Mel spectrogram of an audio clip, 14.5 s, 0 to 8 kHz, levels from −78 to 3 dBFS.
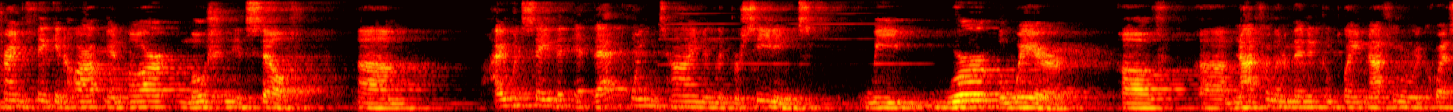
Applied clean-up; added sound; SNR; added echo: neural separator model SepFormer DNS4.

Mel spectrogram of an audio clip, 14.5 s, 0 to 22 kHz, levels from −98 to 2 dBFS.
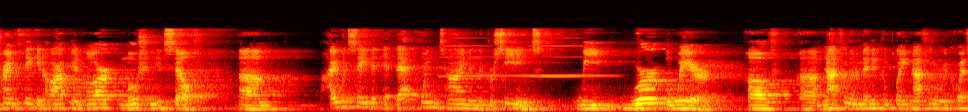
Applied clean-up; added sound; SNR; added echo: none; Wind instrument, woodwind instrument; 18 dB; reverberation time 1.9 s.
